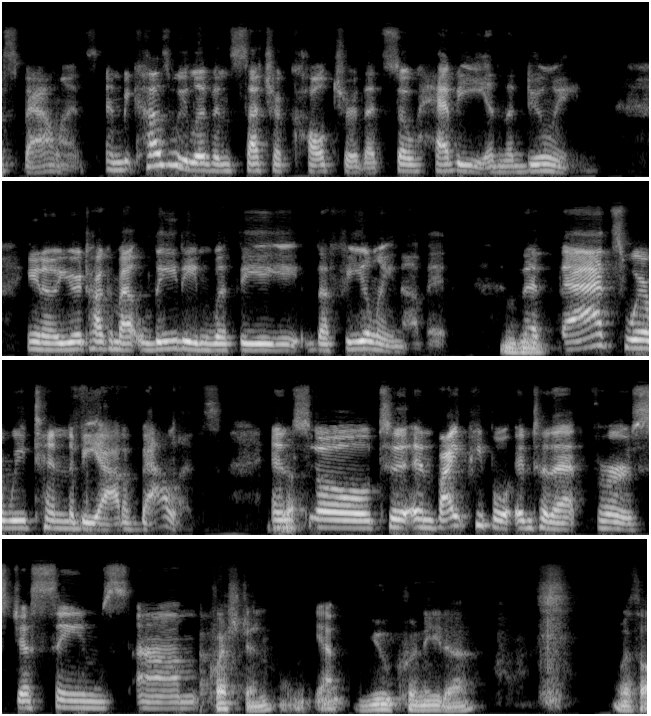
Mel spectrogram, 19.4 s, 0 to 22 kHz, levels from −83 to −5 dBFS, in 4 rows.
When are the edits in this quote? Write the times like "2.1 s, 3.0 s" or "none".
16.0 s, 17.2 s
